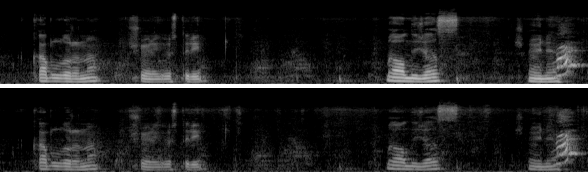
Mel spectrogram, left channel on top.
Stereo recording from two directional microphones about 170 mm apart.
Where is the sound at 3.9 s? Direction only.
45° left (ahead or behind).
